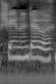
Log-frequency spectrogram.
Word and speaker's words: Shenandoah: Trevor made the football team at, I'm sorry and I'm going to butcher this, Shenandoah, sure. – I don't know. – Shenandoah sounds... – Yep, Shenandoah.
